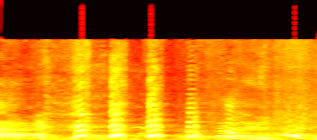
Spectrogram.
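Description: A person laughing in a run of short, quick bursts.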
